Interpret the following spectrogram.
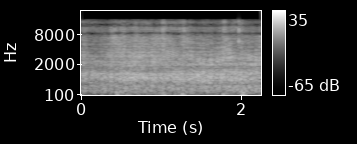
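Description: Handheld gas soldering torch burning with a steady rushing hiss, its flame playing over fluxed silver pieces on a soldering brick to dry the flux.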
